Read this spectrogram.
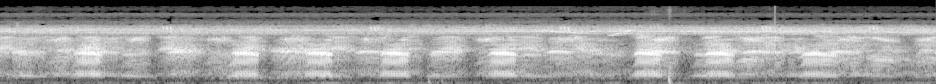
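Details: Frogs in Gobari, Pratapgarh, India call in short, rattling 'trr trr' bursts with a buzzy, pulsed quality, repeating roughly every half second to second. Several voices seem to overlap into a loose chorus over a faint background hiss.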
